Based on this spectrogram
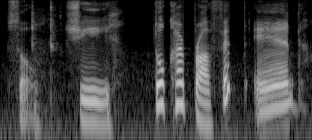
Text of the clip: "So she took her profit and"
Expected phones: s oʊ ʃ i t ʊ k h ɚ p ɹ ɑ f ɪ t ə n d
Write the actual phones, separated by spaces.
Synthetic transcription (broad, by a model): s oʊ ʃ i t ʊ k h ɚ p ɹ ɑ f ɪ t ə n d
